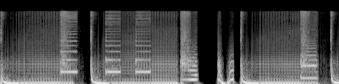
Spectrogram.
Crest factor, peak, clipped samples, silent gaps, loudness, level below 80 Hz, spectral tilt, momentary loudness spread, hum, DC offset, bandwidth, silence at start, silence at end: 10 dB; -2 dBFS; under 0.1%; none; -14 LUFS; -14 dBFS; -5.5 dB/octave; 2 LU; none; under 0.1%; 13 kHz; 0 s; 0 s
